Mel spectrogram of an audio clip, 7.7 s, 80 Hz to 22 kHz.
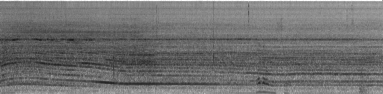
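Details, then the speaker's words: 2006 Renault Modus 1.6 engine idling with a steady whining whir on top; the air-conditioning compressor bearings are worn and noisy and need overhauling by an auto electrician. "aracın klima kompresöründe problem var arkadaşlar kompresör bir ya da dağınık aracın elektrikçiye gidip klima kompresörünün bilyalarının revizyon olması gerekiyor"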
